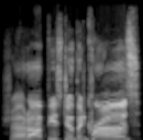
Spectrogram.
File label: gravel hill, teengirl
